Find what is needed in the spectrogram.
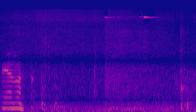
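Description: A short spoken exclamation, then a motor vehicle's engine running steadily at an unchanging pitch.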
